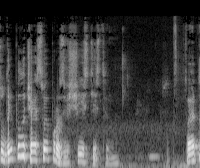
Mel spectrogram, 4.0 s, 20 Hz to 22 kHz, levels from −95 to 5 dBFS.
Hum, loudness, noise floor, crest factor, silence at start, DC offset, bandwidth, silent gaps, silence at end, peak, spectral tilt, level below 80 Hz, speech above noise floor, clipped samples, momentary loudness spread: none; -15 LUFS; -45 dBFS; 16 dB; 0 s; under 0.1%; 14 kHz; none; 0 s; 0 dBFS; -6 dB/octave; -44 dBFS; 31 dB; under 0.1%; 18 LU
